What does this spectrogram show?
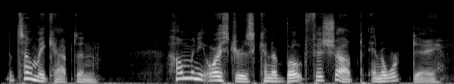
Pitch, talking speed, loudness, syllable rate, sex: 160 Hz, 200 wpm, -19 LUFS, 5.4 syllables/s, male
